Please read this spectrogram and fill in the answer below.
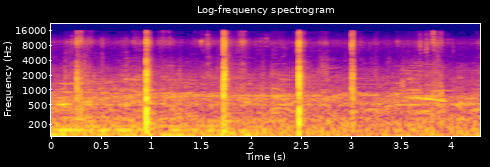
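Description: A series of six sharp knocks, roughly one every three quarters of a second and unevenly spaced, over a steady low rumble.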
